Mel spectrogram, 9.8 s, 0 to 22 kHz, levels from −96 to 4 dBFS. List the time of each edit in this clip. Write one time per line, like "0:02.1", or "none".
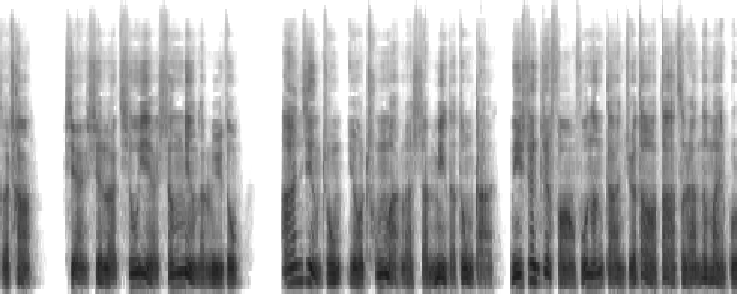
0:03.6
0:06.7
